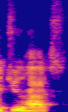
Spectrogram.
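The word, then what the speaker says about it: Juhász: no you got it it's Dorca juas um I'll tell you how to spell it though but yeah I remember watching her in the Pack 12 um but it's juas j a i mean ju ha SZ so um but yeah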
